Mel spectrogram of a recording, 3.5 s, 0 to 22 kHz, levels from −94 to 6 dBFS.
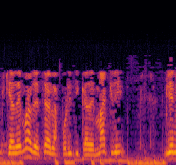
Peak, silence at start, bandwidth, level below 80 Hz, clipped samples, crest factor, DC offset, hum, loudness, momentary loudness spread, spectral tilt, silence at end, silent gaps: -6 dBFS; 0 s; 5.4 kHz; -32 dBFS; under 0.1%; 14 dB; under 0.1%; none; -20 LUFS; 14 LU; -8 dB/octave; 0 s; none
